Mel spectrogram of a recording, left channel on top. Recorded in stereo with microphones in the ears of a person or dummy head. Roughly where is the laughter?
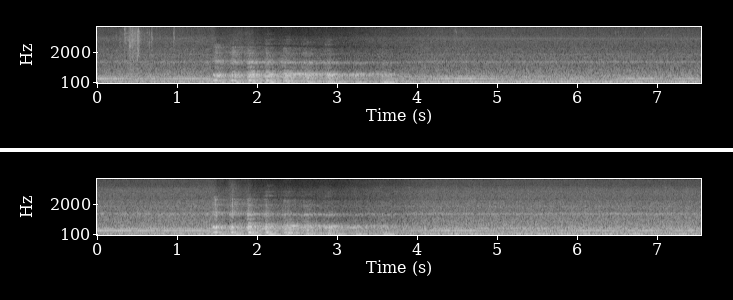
Right.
